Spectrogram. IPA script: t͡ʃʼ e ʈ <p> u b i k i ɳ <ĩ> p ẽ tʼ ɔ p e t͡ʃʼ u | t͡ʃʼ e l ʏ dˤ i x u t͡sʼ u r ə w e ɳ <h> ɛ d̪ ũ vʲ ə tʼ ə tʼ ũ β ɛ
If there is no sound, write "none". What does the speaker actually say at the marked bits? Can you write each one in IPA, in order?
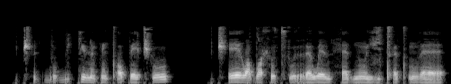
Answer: b, ẽ, h

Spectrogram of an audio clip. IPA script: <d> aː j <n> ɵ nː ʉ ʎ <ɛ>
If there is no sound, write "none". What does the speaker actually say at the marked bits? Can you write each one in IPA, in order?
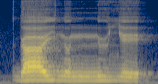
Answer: ɡ, n, e

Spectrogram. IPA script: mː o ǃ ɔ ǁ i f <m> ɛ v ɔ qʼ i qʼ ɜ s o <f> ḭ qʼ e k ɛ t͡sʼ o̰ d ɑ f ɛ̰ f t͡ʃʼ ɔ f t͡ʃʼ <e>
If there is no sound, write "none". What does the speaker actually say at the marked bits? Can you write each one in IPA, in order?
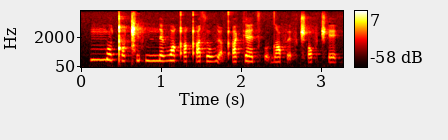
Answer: nː, v, e

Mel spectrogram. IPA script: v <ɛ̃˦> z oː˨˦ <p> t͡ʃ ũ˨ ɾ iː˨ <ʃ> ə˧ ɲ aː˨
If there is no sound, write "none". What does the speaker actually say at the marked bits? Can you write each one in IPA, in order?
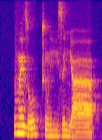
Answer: ɛ̃˦, p, z

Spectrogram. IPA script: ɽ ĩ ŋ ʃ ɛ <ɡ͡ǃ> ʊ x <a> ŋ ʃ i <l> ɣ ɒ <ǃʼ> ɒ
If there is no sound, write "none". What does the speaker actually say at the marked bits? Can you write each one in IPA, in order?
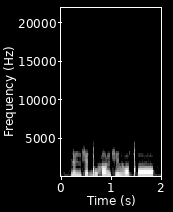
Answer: ɡ͡ǃ, ɑ, l, ǃʼ

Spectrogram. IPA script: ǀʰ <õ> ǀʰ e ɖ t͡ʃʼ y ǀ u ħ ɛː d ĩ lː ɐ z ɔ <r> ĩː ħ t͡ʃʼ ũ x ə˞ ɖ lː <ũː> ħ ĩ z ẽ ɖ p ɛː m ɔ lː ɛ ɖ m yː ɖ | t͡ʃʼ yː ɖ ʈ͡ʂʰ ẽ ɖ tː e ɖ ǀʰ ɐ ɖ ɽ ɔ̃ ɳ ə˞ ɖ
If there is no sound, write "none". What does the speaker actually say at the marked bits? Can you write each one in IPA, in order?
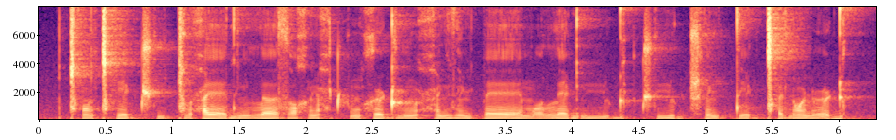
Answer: ɔ̃, χ, ũ

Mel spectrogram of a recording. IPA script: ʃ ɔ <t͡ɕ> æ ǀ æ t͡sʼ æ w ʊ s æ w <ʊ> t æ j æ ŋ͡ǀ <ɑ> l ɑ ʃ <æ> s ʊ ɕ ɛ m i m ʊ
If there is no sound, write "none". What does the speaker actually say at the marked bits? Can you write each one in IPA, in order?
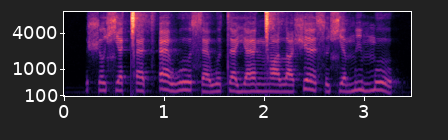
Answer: ɕ, ʊ, ɑ, ɛ

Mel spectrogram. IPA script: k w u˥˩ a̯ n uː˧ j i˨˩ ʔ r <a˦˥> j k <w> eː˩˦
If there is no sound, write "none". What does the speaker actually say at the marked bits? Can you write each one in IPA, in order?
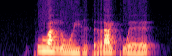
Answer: a˦˥, w

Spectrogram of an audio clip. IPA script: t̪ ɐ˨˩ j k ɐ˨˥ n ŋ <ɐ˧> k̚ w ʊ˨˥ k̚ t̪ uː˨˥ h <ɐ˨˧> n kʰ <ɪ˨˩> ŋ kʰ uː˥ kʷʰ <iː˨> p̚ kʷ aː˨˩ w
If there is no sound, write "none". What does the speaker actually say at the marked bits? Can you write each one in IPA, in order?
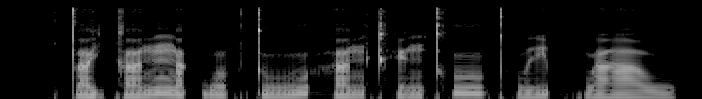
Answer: ɐ˧, ɐ˨˧, ɪ˨˧, iː˨˥

